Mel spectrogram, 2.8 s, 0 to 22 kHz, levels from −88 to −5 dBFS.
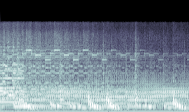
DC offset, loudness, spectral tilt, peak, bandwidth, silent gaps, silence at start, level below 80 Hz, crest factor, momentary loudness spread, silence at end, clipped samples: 4%; -10 LUFS; -6 dB/octave; 0 dBFS; 11 kHz; none; 0 s; -42 dBFS; 10 dB; 5 LU; 0 s; 0.2%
